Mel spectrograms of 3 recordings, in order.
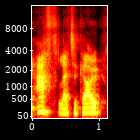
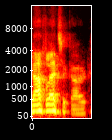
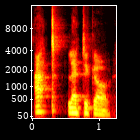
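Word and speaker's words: Atlético: as you're not saying athletico i don't mind because there's no h there's no h in atletico so i don't know where you're coming up with that it's atleticon um yonick says arteta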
